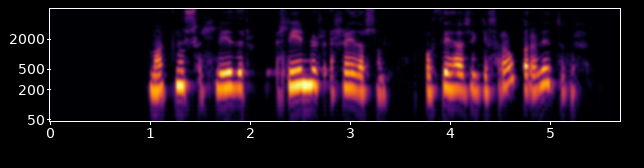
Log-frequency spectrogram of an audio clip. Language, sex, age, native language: Icelandic, female, 30-39, Icelandic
